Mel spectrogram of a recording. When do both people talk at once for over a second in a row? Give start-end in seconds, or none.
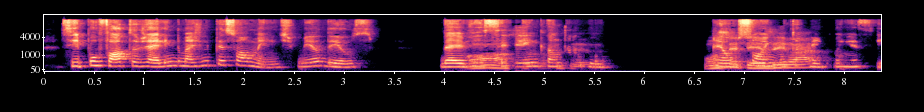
4.1-5.6, 6.7-7.9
